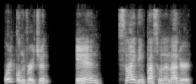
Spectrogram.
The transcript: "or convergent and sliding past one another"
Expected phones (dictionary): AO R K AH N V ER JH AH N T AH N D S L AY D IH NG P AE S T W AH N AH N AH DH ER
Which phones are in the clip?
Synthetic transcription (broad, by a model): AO R K AH N V ER JH AH N T AH N D S L AY D IH NG P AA S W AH N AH N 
